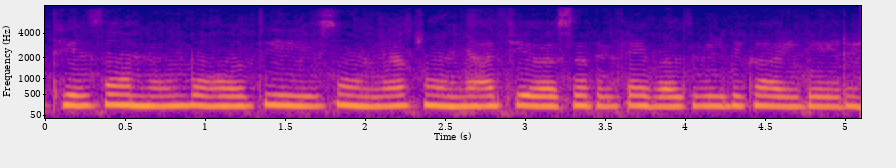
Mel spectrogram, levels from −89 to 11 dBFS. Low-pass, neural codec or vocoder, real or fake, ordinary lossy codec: none; codec, 16 kHz, 4 kbps, FreqCodec, smaller model; fake; none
